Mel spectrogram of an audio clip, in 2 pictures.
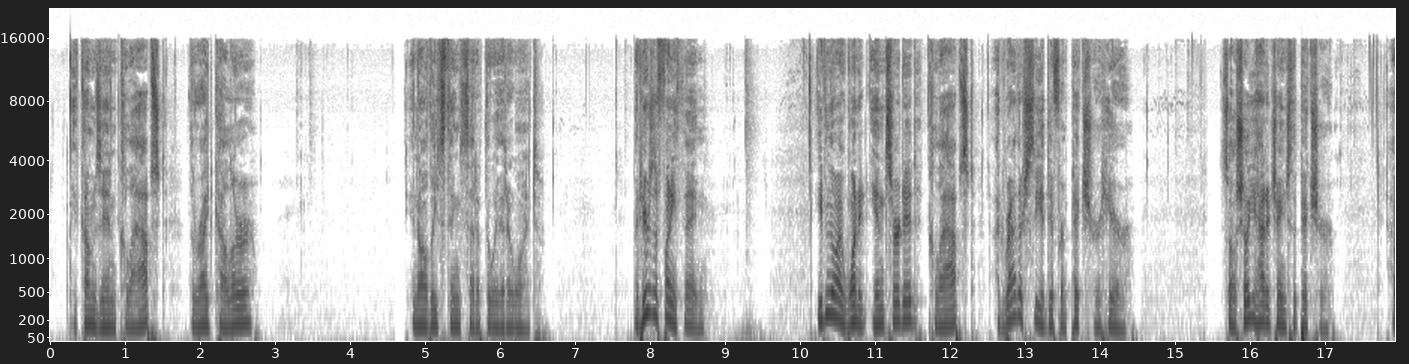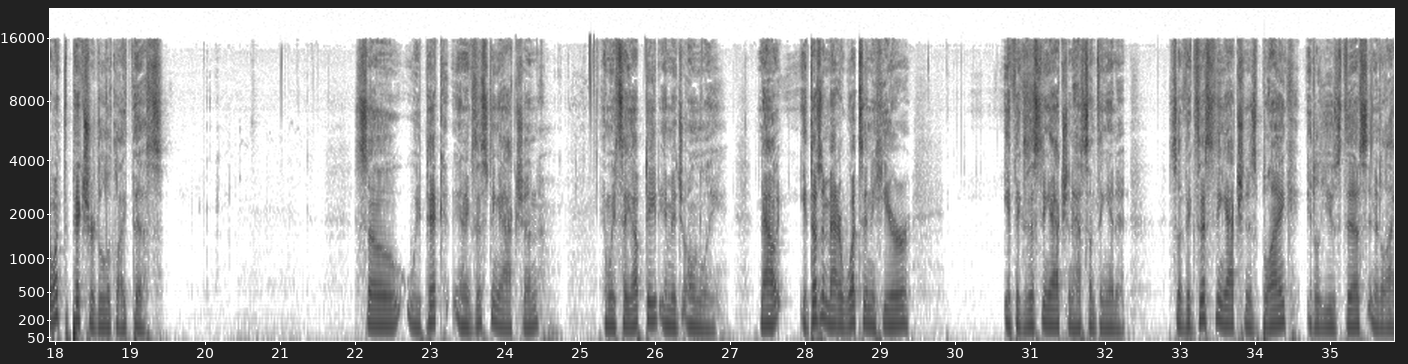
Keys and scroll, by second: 9.3 F15, 20.7 super+F15.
